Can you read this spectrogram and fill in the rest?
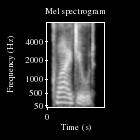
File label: "quietude", Indian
